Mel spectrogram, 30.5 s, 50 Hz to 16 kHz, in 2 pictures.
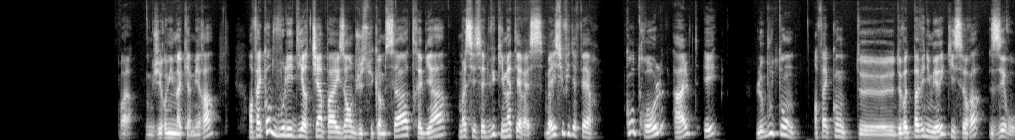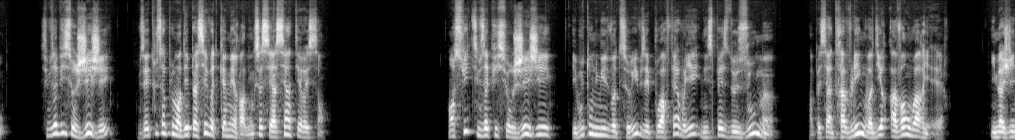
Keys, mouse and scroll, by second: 2.1 scroll up 2, 2.2 scroll down 1, 2.4-10.6 middle drag, 10.6 ctrl+alt+KP_0, 12.0-13.9 middle drag, 16.7 g, 21.2-23.2 drag, 23.2 g, 29.7 click.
